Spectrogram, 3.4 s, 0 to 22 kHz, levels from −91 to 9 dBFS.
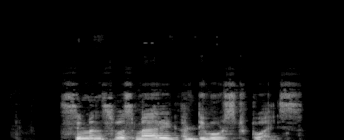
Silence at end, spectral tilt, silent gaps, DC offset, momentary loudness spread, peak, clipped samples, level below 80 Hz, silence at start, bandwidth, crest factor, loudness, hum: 0.5 s; -6.5 dB/octave; none; under 0.1%; 16 LU; -2 dBFS; under 0.1%; -58 dBFS; 0.65 s; 9.2 kHz; 16 dB; -17 LUFS; none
